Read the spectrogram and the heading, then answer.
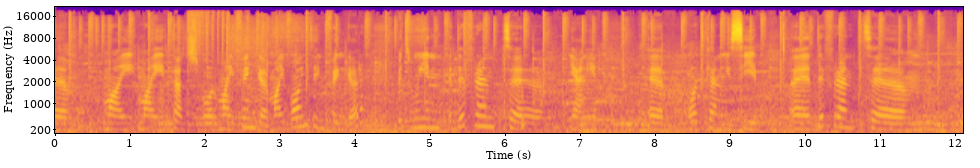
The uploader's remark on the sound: Live from SIBF 2023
